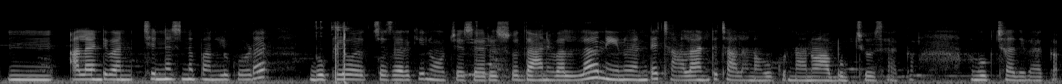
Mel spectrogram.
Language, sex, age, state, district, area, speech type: Telugu, female, 18-30, Andhra Pradesh, Guntur, urban, spontaneous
